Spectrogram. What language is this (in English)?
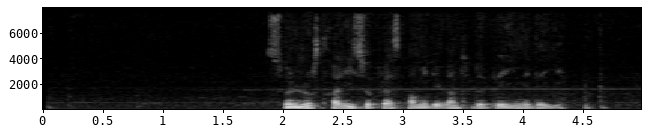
French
